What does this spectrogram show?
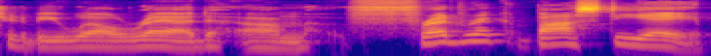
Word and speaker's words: Bastiat: Frederick Bastiat, probably Bastiat is how a lot of people pronounce it. He's French. It was probably Bastiat.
